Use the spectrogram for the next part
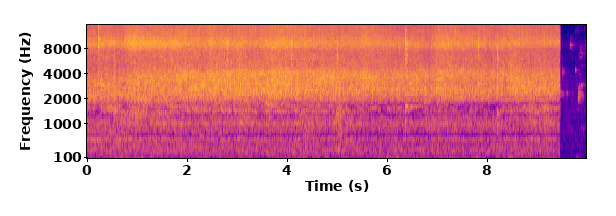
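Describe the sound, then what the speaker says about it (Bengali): Chicken pieces fry in a pan of oil, a steady loud broadband sizzle running without pause until it cuts off abruptly near the end; no voices. "তো একটু লাল লাল করে ভেজে তুলে নেব।"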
